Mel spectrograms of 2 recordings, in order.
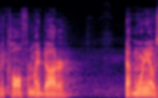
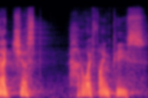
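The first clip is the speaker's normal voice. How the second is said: despairing hush; 8 dB quieter than usual. Pretend. Voicing hurting listener.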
